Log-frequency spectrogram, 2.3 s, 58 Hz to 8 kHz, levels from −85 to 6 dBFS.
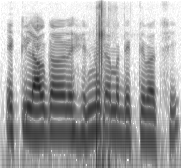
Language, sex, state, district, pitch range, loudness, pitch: Bengali, male, West Bengal, Cooch Behar, 150-170 Hz, -17 LUFS, 160 Hz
